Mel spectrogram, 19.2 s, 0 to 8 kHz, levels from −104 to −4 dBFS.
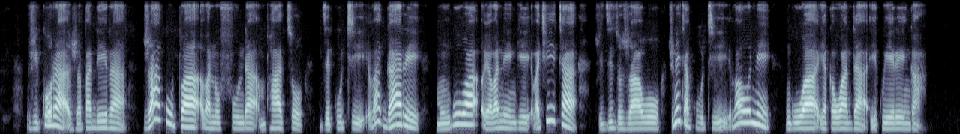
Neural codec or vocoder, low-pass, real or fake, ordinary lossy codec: none; 7.2 kHz; real; Opus, 24 kbps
